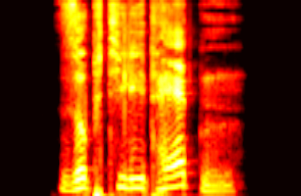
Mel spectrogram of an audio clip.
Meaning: plural of Subtilität
- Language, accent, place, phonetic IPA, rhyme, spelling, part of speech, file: German, Germany, Berlin, [ˌzʊptiliˈtɛːtn̩], -ɛːtn̩, Subtilitäten, noun, De-Subtilitäten.ogg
